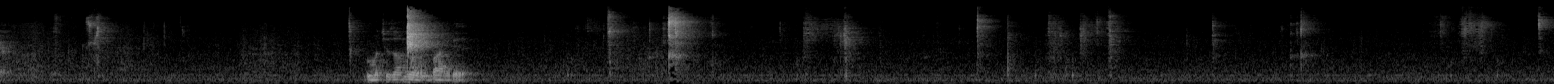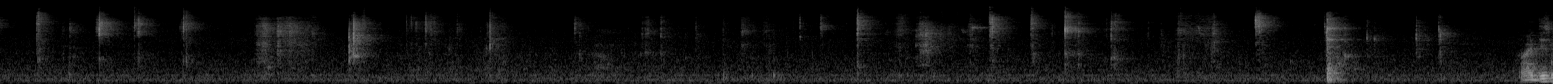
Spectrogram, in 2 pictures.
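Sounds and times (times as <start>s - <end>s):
wet chewing and sucking sounds: 0.5s - 1.9s.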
